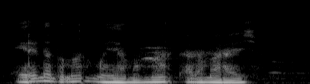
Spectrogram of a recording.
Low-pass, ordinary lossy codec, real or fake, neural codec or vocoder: 10.8 kHz; none; real; none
